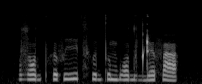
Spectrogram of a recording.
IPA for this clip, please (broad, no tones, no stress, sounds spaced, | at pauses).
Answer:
z ɔ d pʰ ø f iː t͡sʰ ɯ d t̪ ɯ m b ɔ d o d ɖ ɛ f aː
